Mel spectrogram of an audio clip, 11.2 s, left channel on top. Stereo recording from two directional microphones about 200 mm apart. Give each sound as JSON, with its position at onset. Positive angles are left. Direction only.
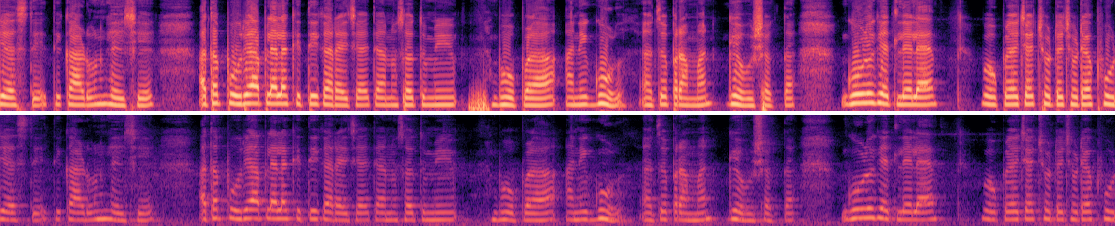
{"t": 0.0, "sound": "speech", "side_deg": 45}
